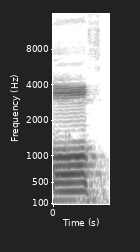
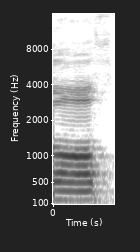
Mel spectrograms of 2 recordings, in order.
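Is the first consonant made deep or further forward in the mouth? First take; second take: deep; deep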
